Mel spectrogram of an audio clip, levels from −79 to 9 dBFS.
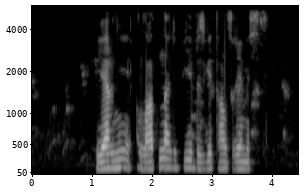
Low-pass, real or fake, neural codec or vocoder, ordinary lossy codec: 5.4 kHz; real; none; none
